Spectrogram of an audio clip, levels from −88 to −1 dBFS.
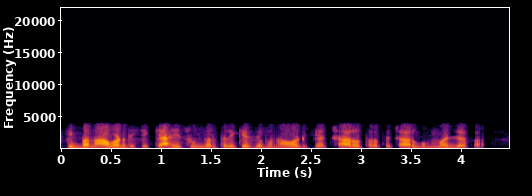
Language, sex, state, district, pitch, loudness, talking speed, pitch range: Hindi, male, Uttar Pradesh, Etah, 110 Hz, -26 LUFS, 215 wpm, 110-115 Hz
